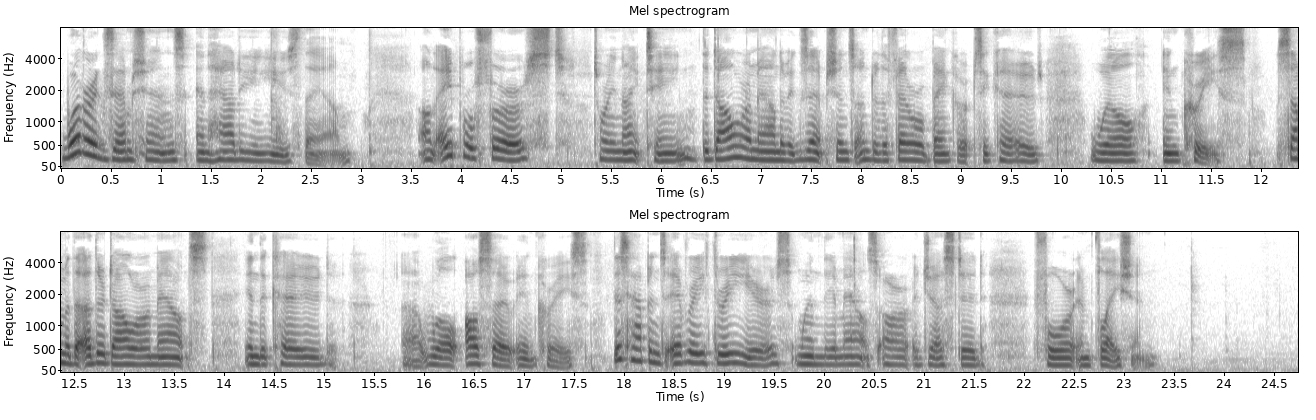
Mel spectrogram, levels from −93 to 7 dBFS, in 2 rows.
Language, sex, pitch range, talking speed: English, female, 160-190 Hz, 120 wpm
